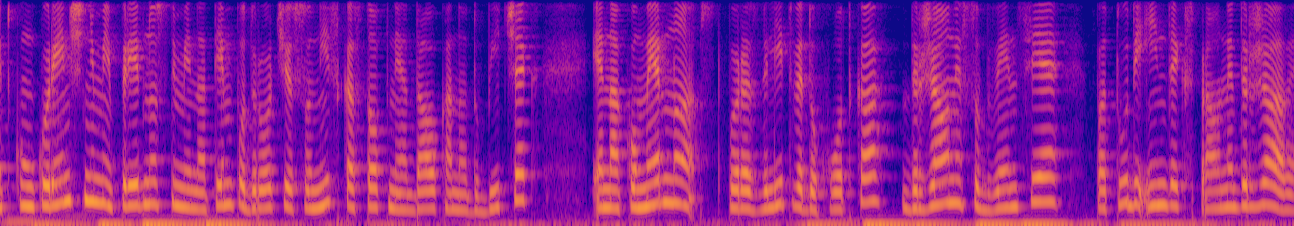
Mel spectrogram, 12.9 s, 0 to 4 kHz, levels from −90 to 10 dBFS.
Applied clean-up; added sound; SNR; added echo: none; none; none; none.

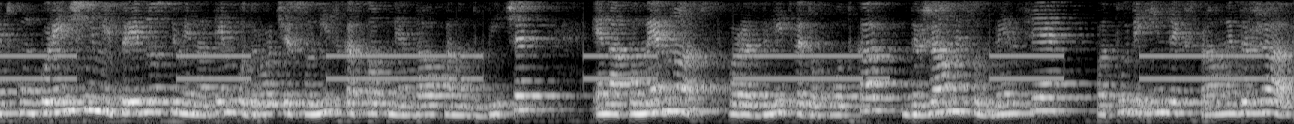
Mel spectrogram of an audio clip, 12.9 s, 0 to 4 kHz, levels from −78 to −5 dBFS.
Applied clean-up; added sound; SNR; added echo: none; Telephone; 16 dB; reverberation time 1.1 s.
